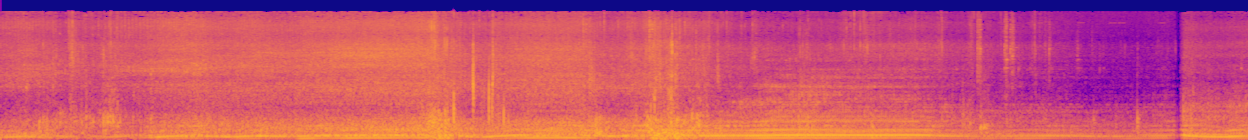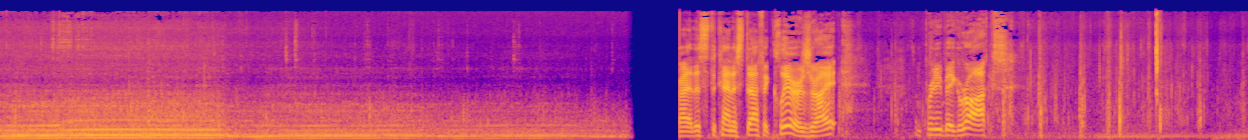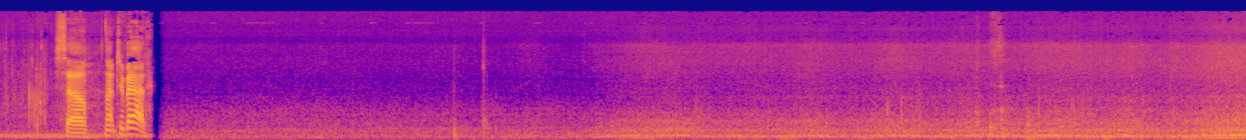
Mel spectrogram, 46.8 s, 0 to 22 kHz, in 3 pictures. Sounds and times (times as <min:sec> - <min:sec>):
Truck: 0:00.0 - 0:23.5, 0:26.0 - 0:33.4, 0:36.4 - 0:46.7
Outside, rural or natural: 0:00.0 - 0:46.7
Speech: 0:24.1 - 0:26.2, 0:27.0 - 0:28.3, 0:31.9 - 0:33.1.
